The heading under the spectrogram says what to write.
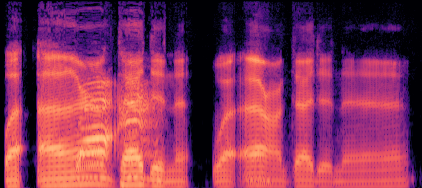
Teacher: ini ainnya neken kayak keselak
